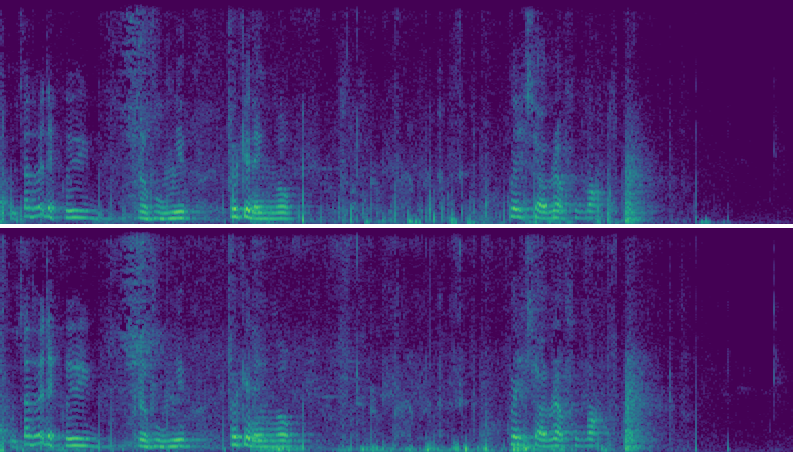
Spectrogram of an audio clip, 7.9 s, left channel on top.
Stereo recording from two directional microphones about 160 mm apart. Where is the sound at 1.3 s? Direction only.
20° left (ahead or behind).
